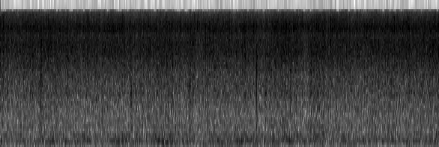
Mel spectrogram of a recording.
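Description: Smashed beef burger patties sizzling on a hot flat-top griddle: a steady frying hiss with an occasional crackle.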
